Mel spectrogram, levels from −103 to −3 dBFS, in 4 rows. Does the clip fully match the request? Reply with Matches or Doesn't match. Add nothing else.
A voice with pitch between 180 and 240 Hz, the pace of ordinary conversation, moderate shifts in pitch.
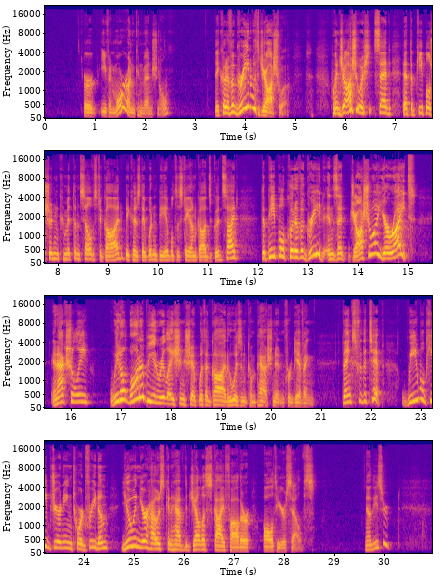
Doesn't match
